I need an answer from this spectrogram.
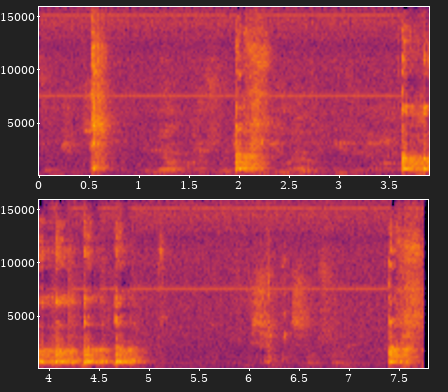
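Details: Frightened pet dog barks at graduation balloons, a few short separate barks with a longer burst in the middle, people's voices audible in the background.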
